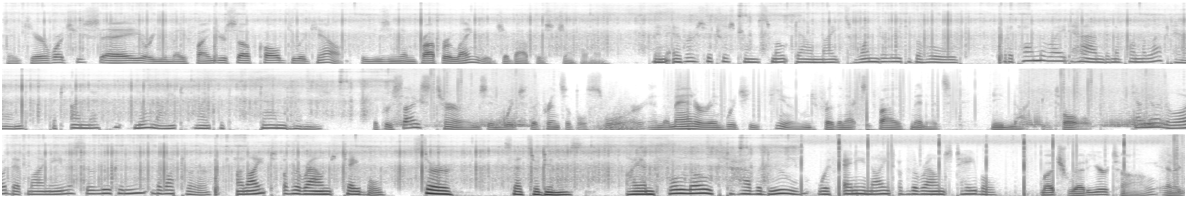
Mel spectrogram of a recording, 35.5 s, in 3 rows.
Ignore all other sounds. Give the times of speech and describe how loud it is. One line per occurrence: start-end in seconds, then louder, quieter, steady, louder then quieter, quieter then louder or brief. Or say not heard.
0.0-35.4 louder.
